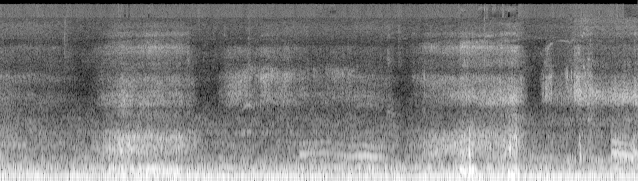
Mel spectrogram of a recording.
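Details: A sleeping child snores with a steady low rumble that rises and falls with each breath.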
